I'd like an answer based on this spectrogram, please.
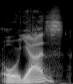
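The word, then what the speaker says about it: olla: I think the Olas or Oyas, as I think it is properly pronounced, are an interesting touch.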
